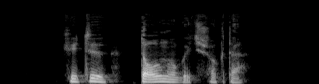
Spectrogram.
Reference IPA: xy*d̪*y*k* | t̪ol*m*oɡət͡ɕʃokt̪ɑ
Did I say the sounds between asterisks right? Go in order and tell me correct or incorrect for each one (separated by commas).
incorrect, incorrect, correct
